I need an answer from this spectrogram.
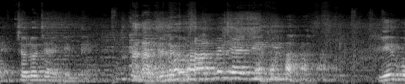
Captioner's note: laughs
